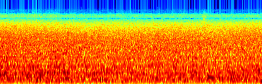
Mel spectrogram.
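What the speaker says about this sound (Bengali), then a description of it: "জল চলে আসছে এখান পর্যন্ত।" Water rushing and flowing right up to a mountain roadside in Arunachal, near Sela Pass: a loud, close, continuous roar of churning water with no voices.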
